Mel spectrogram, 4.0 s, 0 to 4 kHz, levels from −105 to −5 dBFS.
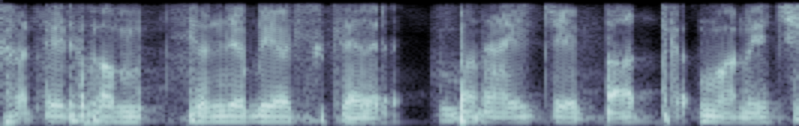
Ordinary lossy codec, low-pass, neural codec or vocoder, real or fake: none; 3.6 kHz; codec, 32 kHz, 1.9 kbps, SNAC; fake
